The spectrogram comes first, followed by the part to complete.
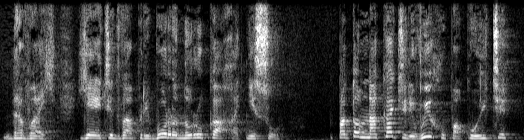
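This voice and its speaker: A woman's voice: mid-range voice, expressive, a little fast, a little mellow, natural voice. An actress playing a motherly middle-aged boat mechanic in a radio play, worried and grumbling in a folksy way. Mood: bustling, worried. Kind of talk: 1980s Soviet radio play acting.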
